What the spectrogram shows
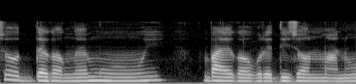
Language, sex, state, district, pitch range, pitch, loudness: Chakma, female, Tripura, Unakoti, 160-180 Hz, 165 Hz, -17 LUFS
